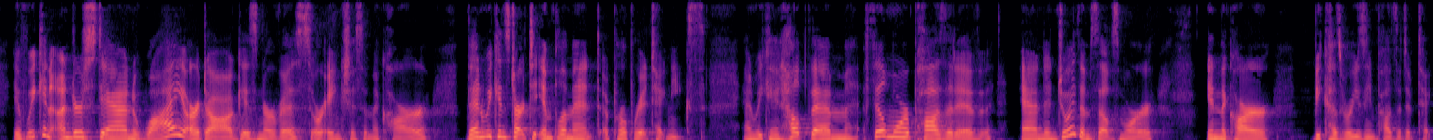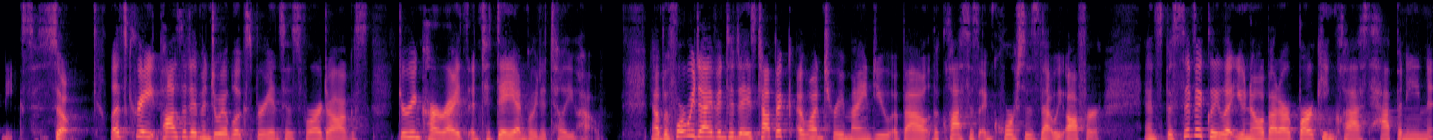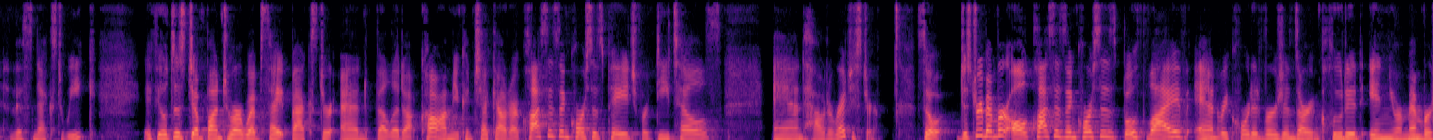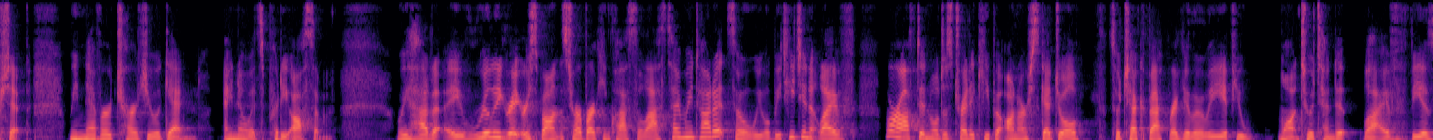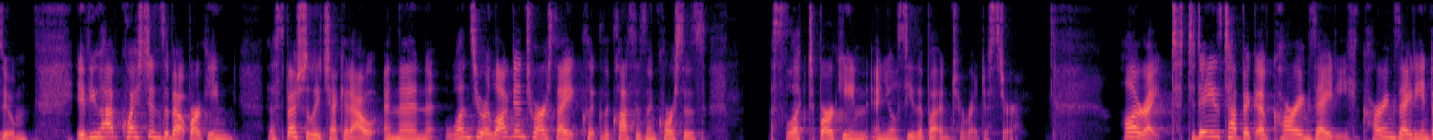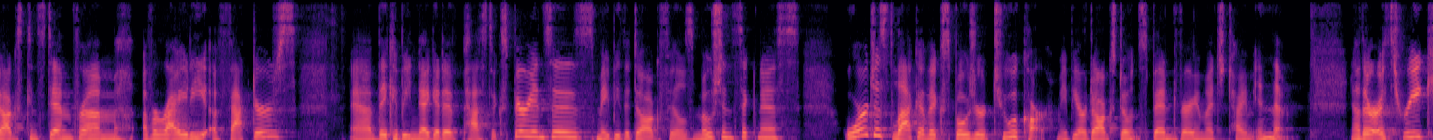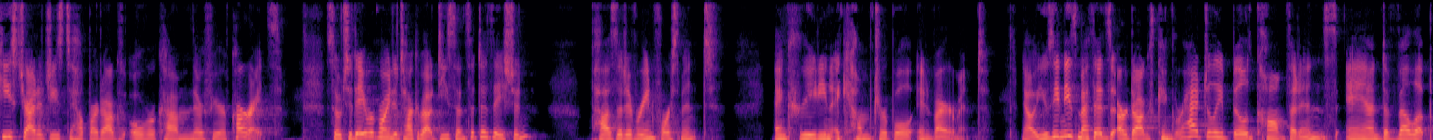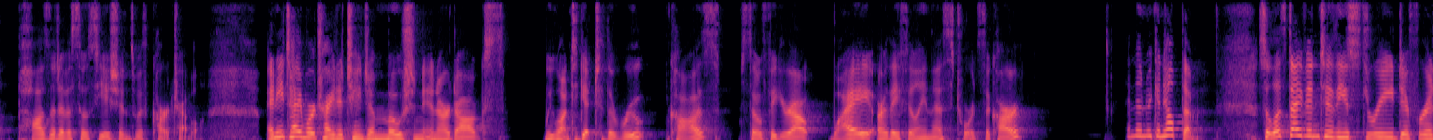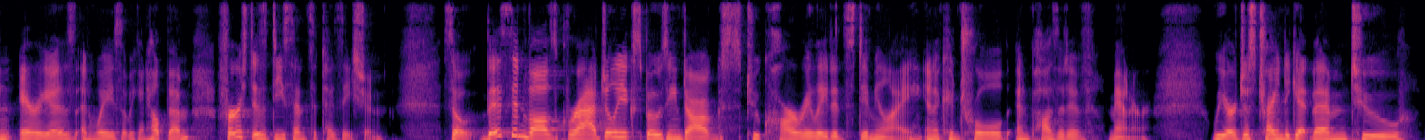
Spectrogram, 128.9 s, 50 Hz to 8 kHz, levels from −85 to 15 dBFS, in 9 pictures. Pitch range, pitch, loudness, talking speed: 175-235 Hz, 200 Hz, -19 LUFS, 185 wpm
